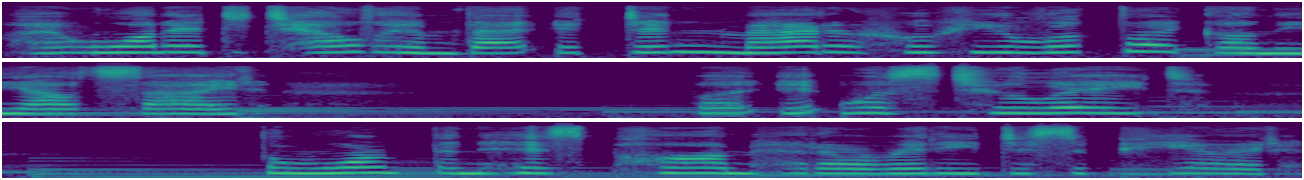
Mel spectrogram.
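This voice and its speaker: A woman voicing a small, gentle, childlike female healer creature in a video game, calm and matter-of-fact. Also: extremely high pitch, moderate pace. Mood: wistful, gentle. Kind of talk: video game voice acting, storytelling. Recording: music under the voice. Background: game music.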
